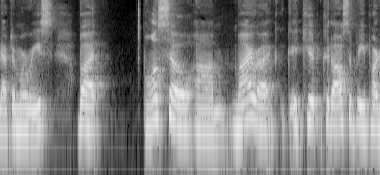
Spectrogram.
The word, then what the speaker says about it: Myra: And say mirror, mirror. And it's like, no, it's Myra.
